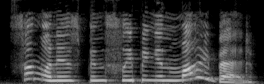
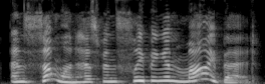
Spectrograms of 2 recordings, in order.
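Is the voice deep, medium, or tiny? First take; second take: tiny; medium. First: It is squeaked in a tiny little voice. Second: It is exclaimed in a medium-sized voice.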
